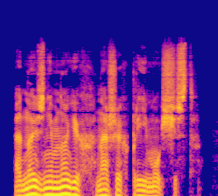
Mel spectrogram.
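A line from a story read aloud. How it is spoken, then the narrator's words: Sad. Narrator (Russian): грустно проговорил он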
